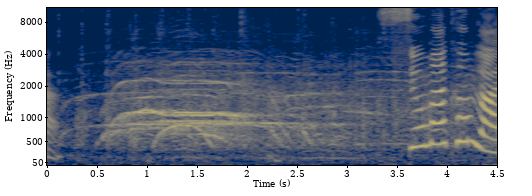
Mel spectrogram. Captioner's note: audience clapping; audience cheering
